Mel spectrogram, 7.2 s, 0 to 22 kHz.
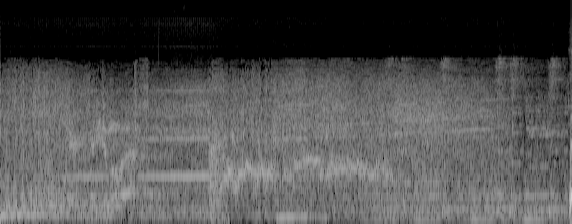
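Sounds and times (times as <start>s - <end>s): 
Batmobile engine starting and roaring: 0.1s - 6.2s
tires skidding and screeching: 0.7s - 6.2s.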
